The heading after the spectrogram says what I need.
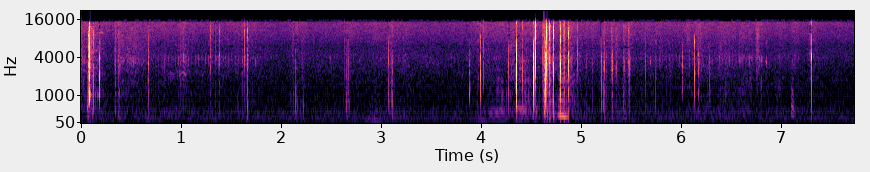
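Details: Hiccups in a newborn a few days old (4–8 days): soft, sharp little clicks repeating at short, uneven intervals.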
